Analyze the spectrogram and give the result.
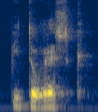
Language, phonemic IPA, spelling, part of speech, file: Dutch, /ˌpitoˈrɛsk/, pittoresk, adjective, Nl-pittoresk.ogg
- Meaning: picturesque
